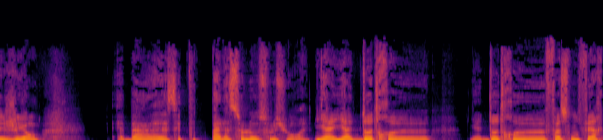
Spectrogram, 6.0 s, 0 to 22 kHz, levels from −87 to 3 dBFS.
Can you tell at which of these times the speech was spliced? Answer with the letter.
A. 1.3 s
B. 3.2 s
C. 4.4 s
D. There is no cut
B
